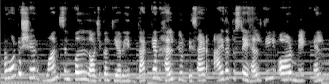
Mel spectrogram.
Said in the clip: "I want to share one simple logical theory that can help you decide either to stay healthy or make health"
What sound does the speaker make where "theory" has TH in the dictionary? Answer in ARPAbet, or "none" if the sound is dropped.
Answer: T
